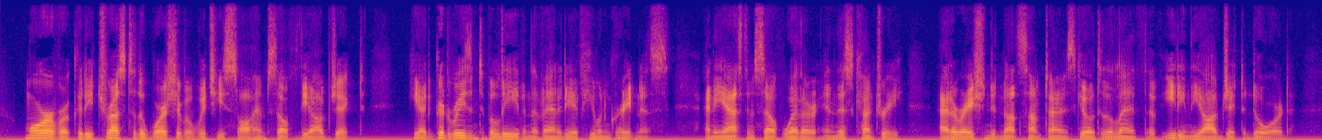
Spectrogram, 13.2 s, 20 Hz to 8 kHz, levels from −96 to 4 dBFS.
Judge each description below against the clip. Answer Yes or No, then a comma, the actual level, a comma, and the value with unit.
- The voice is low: Yes, low, 125 Hz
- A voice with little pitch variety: Yes, narrow, 1.8 semitones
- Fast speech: Yes, fast, 215 wpm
